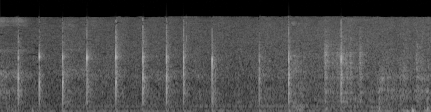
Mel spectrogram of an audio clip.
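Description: Chalk tapping and clicking on a blackboard as a formula is written out: a quick, irregular run of sharp taps, about five a second.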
